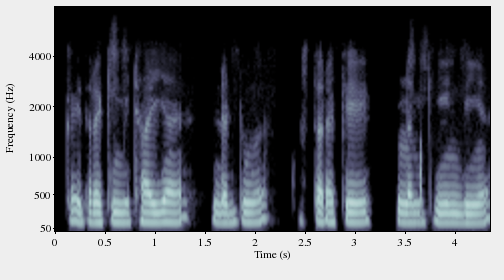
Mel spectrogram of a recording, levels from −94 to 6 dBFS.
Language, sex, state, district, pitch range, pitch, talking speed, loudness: Hindi, male, Uttar Pradesh, Gorakhpur, 130-135 Hz, 130 Hz, 180 wpm, -22 LUFS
